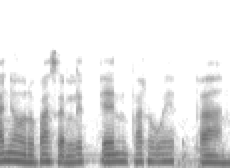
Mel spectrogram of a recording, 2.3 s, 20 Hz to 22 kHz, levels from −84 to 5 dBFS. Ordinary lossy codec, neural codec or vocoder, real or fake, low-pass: Opus, 24 kbps; codec, 24 kHz, 6 kbps, HILCodec; fake; 7.2 kHz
